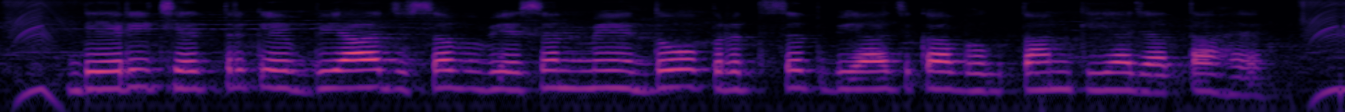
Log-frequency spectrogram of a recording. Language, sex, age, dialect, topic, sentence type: Hindi, female, 18-24, Kanauji Braj Bhasha, agriculture, statement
